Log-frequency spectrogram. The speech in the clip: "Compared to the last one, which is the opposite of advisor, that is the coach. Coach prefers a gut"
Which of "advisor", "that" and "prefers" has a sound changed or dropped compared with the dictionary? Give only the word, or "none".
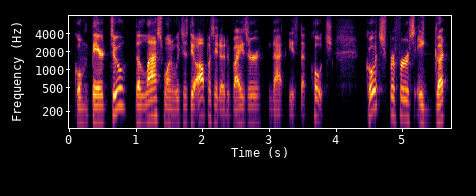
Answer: none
